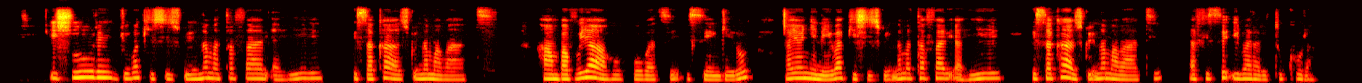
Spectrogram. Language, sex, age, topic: Rundi, female, 36-49, education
